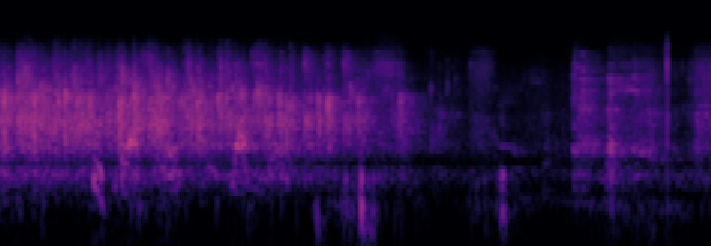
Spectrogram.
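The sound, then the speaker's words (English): A crowd claps in sustained, dense applause that thins out partway through, then swells briefly again before fading near the end. “A round of applause”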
